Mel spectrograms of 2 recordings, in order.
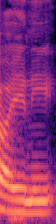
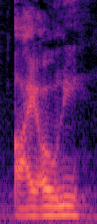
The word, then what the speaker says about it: Ioane: Rico Ioni is a Ioane, Ioane, mate. Ioane. How do you say it? I think it's Ioane. Ioane. Rico Ioane. Rico. I've been taken to task on that.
